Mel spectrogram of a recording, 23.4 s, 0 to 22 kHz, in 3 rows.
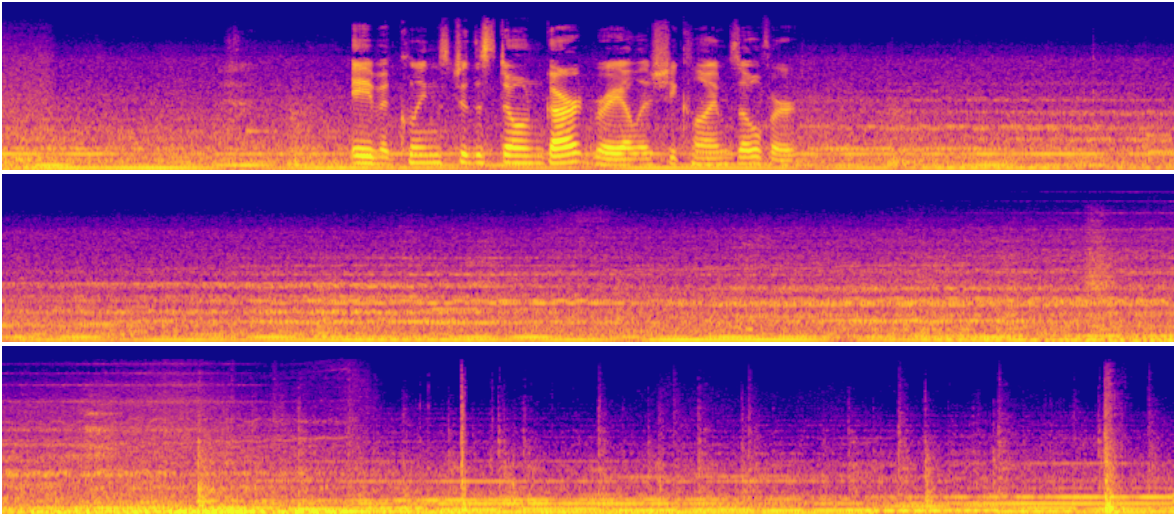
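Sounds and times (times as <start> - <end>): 
water rushing over a waterfall: 0.0 - 18.0
heavy truck engine rumbling and idling: 0.0 - 23.4
low droning hum: 0.0 - 23.4
speech: 2.3 - 5.6.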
